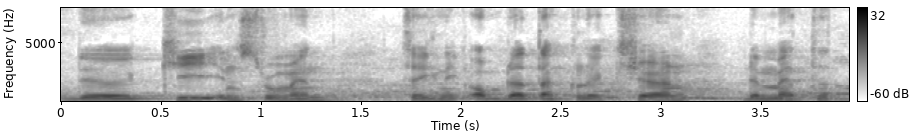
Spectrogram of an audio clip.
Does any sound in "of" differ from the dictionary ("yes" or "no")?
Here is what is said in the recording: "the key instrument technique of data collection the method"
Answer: yes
